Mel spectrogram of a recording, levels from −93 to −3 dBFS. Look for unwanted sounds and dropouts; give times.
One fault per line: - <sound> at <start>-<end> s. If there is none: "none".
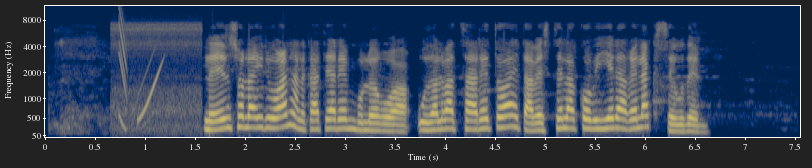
- chirp at 0.7-1.2 s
